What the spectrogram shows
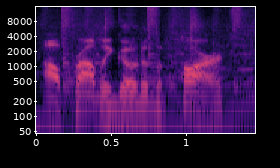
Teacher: For example, in the sentence, "I'll probably go to the park," the words probably and park are stressed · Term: stress-timed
